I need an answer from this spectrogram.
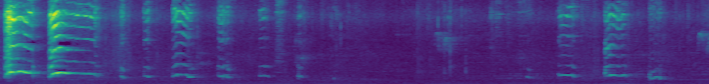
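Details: Puppy trying to overcome its fear: two loud, high, harmonic yelps open, followed by a string of softer whimpers and short whines that fade to near silence before a few more whines near the end.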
